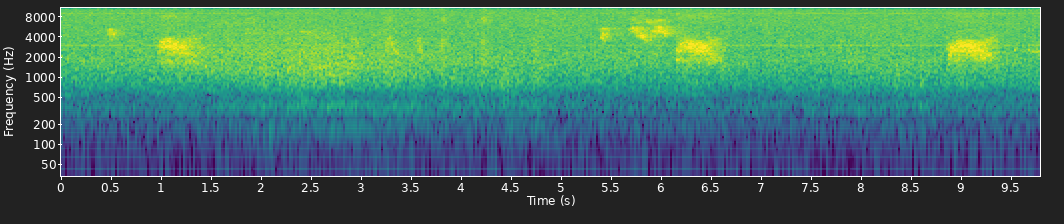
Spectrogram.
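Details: A squirrel up in a tree, calling with its mouth full, gives short, sharp, high, scratchy chips several seconds apart, an angry-sounding call at first mistaken for a bird. Fainter chirps sit between them over a steady hiss.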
